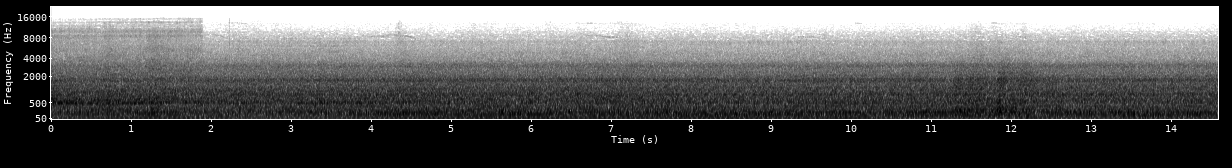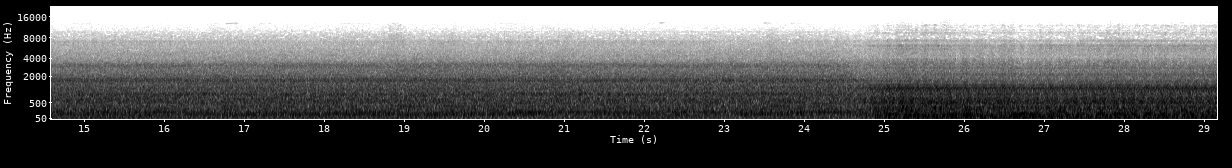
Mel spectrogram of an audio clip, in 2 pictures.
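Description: Steady rumble and hum of trains in a station as a Class 91 electric locomotive-hauled InterCity 225 slowly runs in. About 25 seconds in it gives way to a louder, steady diesel drone with a high whine from a CrossCountry Class 220/221 Voyager diesel multiple unit.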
